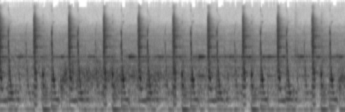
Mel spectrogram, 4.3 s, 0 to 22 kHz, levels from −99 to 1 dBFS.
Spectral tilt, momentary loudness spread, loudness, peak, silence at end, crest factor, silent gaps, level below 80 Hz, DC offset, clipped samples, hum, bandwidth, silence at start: 0.5 dB/octave; 2 LU; -15 LUFS; 0 dBFS; 0 s; 18 dB; none; -62 dBFS; under 0.1%; under 0.1%; none; over 20 kHz; 0 s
